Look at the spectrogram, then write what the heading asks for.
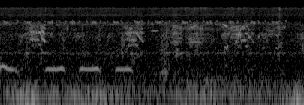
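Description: Faint wild bird calls: a run of five short, even, low hooting notes in the first two and a half seconds, with scattered thin high chirps throughout.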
